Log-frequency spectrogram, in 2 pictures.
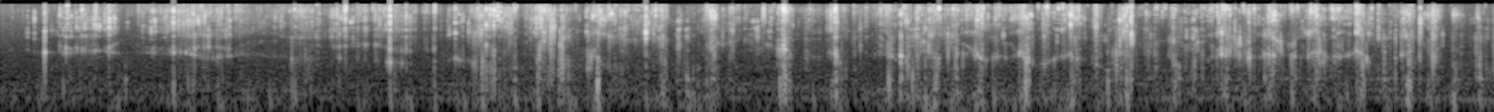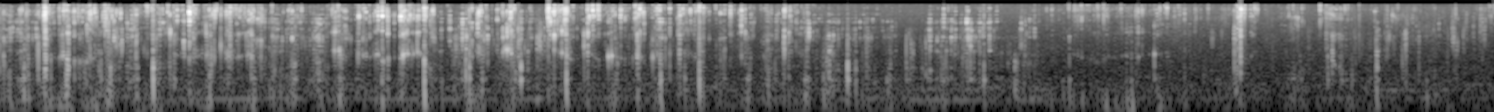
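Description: Close-miked eating of spicy chicken feet: chewing and biting with a dense run of crisp crunching clicks, thinning out over the last few seconds.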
